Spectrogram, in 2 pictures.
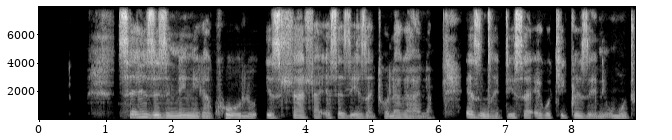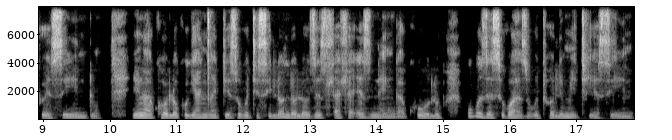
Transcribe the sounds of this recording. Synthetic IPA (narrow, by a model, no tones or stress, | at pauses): seɛziziniŋiɣakʰuluiziɬaɬaʔɛsezijɛzatʰɔlaɣalaeziŋ͡ǀed̥ʱisaʔeɣukʰiǃizeniumutʰuwesiːntʼujiŋakʰɔlokʰuɣujaŋ͡ǀed̥ʱisuɣutʰisilɔndʱɔlɔziziɬaɬa̰ʔezineŋiɣakʰuluuɣuzɛsiɣwazuɣutʰɔlimitʰijesiːntʼu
